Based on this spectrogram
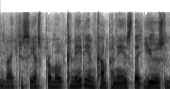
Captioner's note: speaking in French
